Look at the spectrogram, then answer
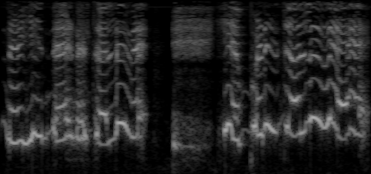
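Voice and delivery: high-pitched wailing lament; acted weeping, drawn out and high; crying. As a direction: wail helplessly, stretching out the words. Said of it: "என்னத்துக்கு இப்படி அழுதுகிட்டு இருக்க".

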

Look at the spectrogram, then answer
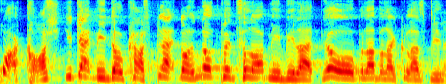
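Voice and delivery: put-on loud, high London street accent. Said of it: "daha böyle zencilerin". (abartılı siyahi Londra sokak aksanı)

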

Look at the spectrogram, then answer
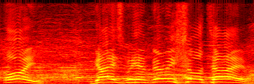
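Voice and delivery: calling over crowd. Real, not acted. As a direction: cut through the audience noise. Shouting over the noisy audience.

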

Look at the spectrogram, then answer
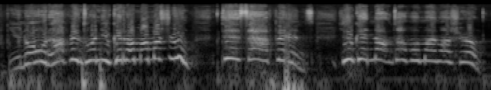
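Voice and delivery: loud, high hammed-up scolding; mock angry tirade. Player telling off a rival who got knocked off, mock angry tirade. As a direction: rant at full volume in mock outrage.

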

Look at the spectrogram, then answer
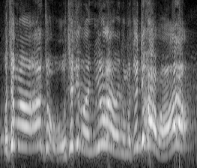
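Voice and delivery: high, babbling caricature of a Chinese man; mock Chinese diner. Chinese diner answering the waiter, high mock-Chinese babble. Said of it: "Y el chinito decía".

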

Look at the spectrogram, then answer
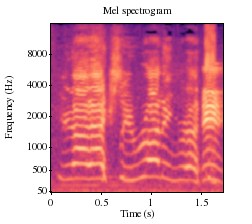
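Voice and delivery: high, loud frantic yell; being chased. Real, not acted. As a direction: urge them on in panic. Yelling at teammate while chased.

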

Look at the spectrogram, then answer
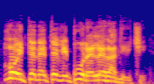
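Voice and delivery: lightly voiced high ogre; a high creature voice, easing downward. A narrator's reading. The ogre continues his choice. (voce acuta da orco, leggera)

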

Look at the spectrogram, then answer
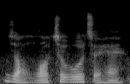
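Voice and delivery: low, soft aside; understated, low-voiced observation; quiet remark. Real, not acted. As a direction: say it quietly to yourself. Muttered remark, then emphatic repeat.

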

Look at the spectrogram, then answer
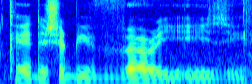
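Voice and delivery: usual speaking voice

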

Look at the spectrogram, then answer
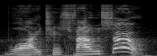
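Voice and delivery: slow comic gravedigger reply; lightly put-on clown voice; second clown. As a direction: draw it out as the other clown.

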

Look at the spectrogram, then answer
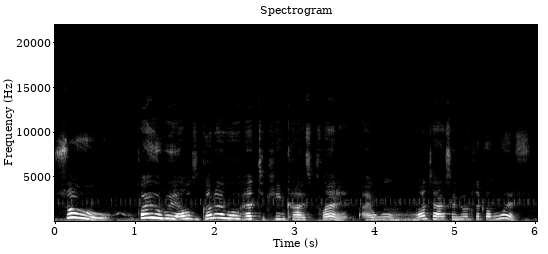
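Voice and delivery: cheerful hero inviting a friend along; Goku voice. Acted.

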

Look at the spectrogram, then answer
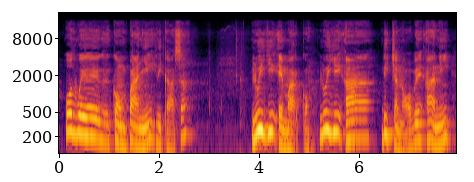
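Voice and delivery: reading the Italian passage clearly for a learner; lesson text read aloud. Acted. Teacher reads an Italian passage aloud to a student, clear reading voice.

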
